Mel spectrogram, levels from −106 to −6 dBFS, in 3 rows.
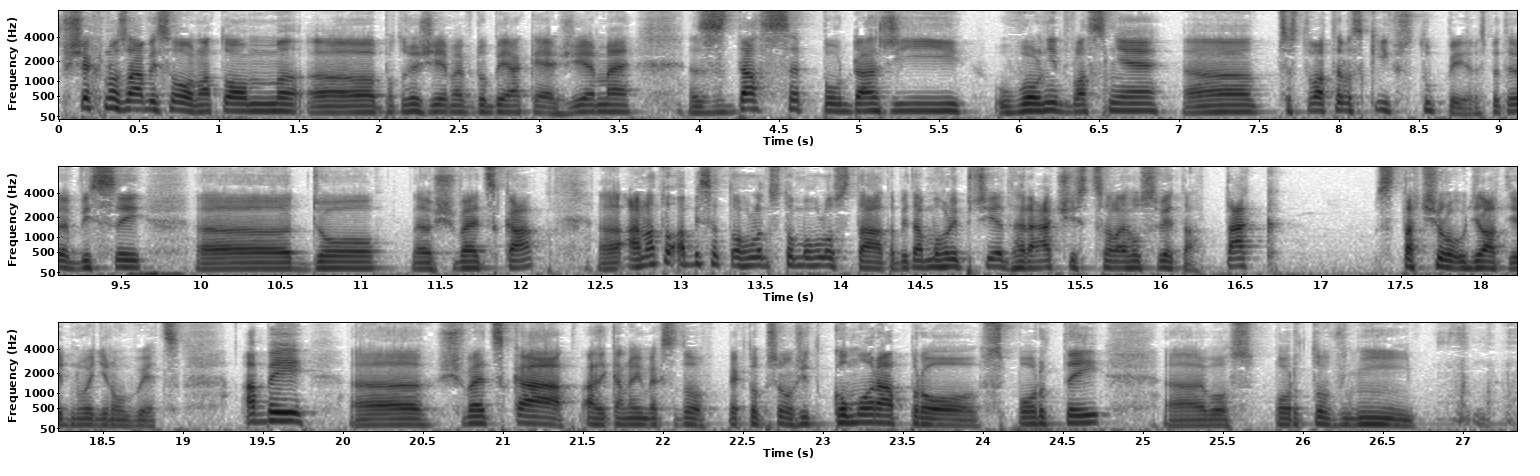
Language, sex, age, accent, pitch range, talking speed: Czech, male, 30-49, native, 120-150 Hz, 140 wpm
